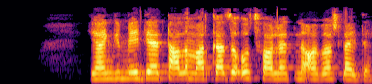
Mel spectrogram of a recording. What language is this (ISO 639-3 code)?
uzb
